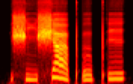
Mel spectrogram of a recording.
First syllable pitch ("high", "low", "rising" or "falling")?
low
